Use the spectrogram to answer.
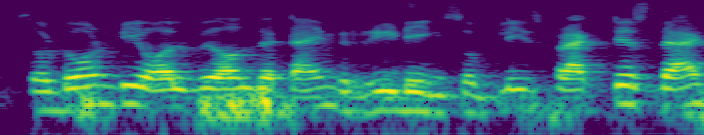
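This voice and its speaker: A dark, mellow tone carries at a moderate pace with fairly even intonation and audible room echo. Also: man. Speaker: surgery lecturer. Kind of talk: online revision lecture. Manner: hesitant with fillers.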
